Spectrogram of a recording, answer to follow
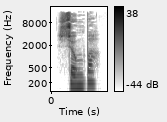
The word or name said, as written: sumper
